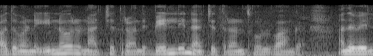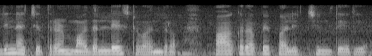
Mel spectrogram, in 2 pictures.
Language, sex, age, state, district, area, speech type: Tamil, female, 30-45, Tamil Nadu, Tirupattur, rural, spontaneous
